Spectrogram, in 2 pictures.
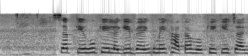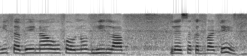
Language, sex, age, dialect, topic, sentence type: Bhojpuri, female, 31-35, Northern, banking, statement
